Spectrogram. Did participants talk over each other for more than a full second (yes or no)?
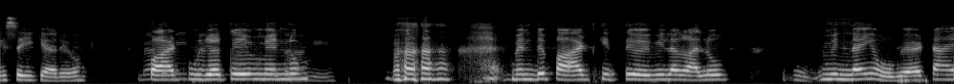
yes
